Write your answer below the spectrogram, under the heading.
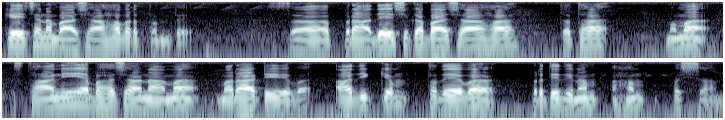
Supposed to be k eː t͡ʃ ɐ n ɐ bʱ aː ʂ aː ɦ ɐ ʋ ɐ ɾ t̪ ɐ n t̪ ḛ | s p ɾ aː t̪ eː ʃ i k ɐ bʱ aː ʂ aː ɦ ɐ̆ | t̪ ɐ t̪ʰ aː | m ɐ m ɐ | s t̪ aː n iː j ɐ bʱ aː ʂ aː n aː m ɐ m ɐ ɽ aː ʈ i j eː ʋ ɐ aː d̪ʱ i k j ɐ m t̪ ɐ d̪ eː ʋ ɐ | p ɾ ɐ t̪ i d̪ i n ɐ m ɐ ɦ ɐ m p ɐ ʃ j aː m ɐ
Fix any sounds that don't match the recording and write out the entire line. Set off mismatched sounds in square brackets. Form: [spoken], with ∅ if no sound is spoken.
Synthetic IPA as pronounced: k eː t͡ʃ ɐ n ɐ bʱ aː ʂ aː ɦ ɐ ʋ ɐ ɾ t̪ ɐ n t̪ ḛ | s p ɾ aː [d̪] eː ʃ i k ɐ bʱ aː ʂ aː ɦ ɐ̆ | t̪ ɐ t̪ʰ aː | m ɐ m ɐ | s [t̪ʰ] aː n iː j ɐ bʱ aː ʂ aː n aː m ɐ m ɐ [ɾ] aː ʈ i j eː ʋ ɐ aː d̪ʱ i k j ɐ m t̪ ɐ d̪ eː ʋ ɐ | p ɾ ɐ t̪ i d̪ i n ɐ m ɐ ɦ ɐ m p ɐ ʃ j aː m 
